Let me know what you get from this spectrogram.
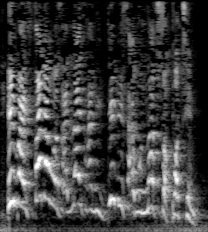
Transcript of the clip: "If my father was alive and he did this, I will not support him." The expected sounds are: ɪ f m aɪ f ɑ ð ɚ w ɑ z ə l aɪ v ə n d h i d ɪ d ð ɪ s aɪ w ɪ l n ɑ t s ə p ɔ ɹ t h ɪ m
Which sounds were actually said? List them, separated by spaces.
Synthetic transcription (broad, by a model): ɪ f m aɪ f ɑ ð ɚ w ɑ z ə l aɪ f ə n h i d ɪ d ð ɪ s aɪ w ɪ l n ɑ t s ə p ɔ t h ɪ m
